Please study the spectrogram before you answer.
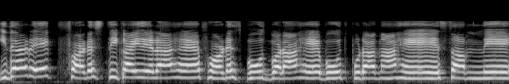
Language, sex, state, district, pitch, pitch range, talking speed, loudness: Hindi, female, Bihar, Vaishali, 295 Hz, 285-315 Hz, 190 wpm, -9 LUFS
